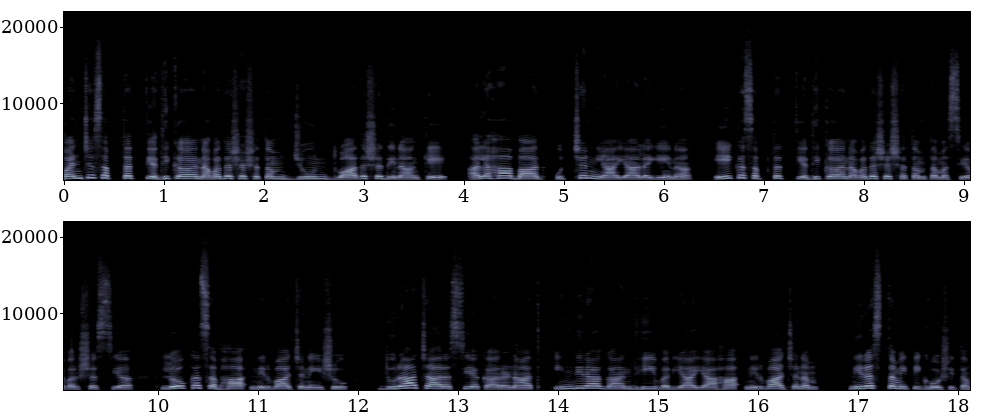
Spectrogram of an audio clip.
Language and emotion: Sanskrit, neutral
